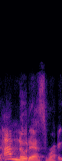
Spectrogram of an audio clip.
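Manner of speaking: ordinary talk, nothing marked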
